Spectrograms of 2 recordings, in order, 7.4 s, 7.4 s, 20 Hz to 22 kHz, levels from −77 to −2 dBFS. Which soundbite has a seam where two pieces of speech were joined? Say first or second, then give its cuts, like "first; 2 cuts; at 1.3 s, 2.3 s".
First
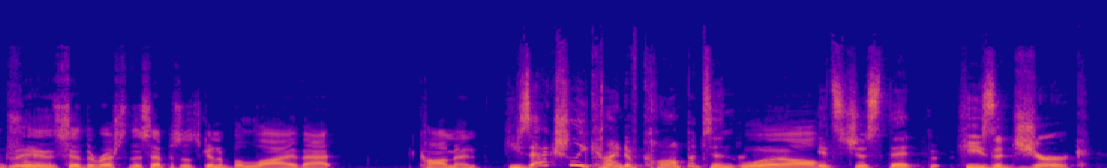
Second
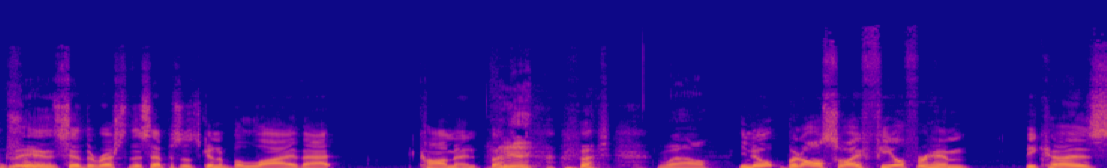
first; 2 cuts; at 3.2 s, 4.9 s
